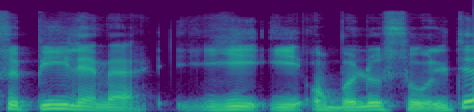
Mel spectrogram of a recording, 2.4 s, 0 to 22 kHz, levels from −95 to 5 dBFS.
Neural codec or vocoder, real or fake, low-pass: autoencoder, 48 kHz, 128 numbers a frame, DAC-VAE, trained on Japanese speech; fake; 14.4 kHz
